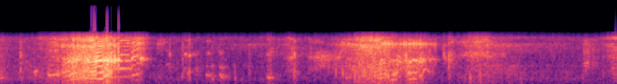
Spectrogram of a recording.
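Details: Person snoring: loud, harsh snores about three seconds apart with a rattling, gurgling quality.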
